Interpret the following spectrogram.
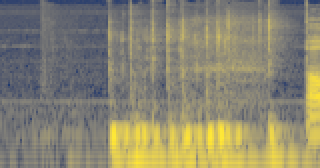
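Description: Fast typing on a computer keyboard, a quick run of keystrokes starting just under a second in.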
